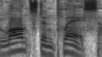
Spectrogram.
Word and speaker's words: Launceston Place: So we've come down here to Launceston Place. I've just been told that's the correct pronunciation.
